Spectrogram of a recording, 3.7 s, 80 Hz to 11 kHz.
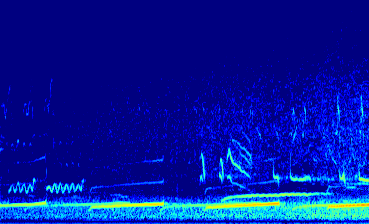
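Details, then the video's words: Male Eurasian curlews displaying to attract mates beside Tindale Tarn, Geltsdale, late April 2021: long, clear whistled notes rise slowly and repeat about every second, with a faint higher chatter behind. "Curlew song"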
